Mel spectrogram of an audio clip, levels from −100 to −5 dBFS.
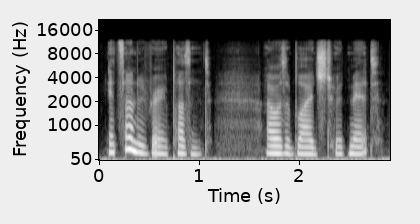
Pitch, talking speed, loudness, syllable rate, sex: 210 Hz, 185 wpm, -17 LUFS, 7.1 syllables/s, female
